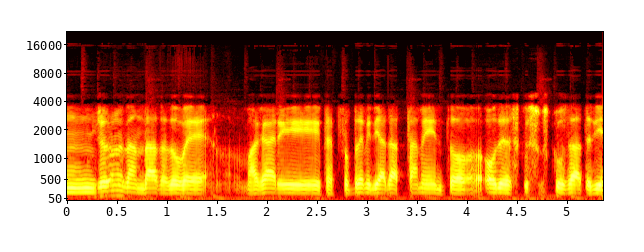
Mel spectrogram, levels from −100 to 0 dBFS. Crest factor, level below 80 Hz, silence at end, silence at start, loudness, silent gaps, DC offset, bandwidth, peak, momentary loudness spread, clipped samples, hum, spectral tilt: 16 dB; -52 dBFS; 0 s; 0 s; -17 LUFS; none; under 0.1%; 5 kHz; -2 dBFS; 4 LU; under 0.1%; none; -6.5 dB/octave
